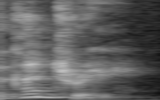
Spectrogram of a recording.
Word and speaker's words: country: E você diz, they go to the country. Aqui não pronunciamos a letra O, temos can, country. O mesmo som daqui, sun, can, Sundays.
